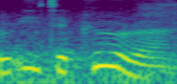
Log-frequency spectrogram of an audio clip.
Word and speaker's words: Itakura: So here's the question: do I pronounce the U in that or not? Is it Itakra or is it Itakura? You know, if you write Asuka but you say Aska, then I wonder. You know. Martina Staymont says last one. Aska? That's how you say his name? That's not how you write it. Martina Staymont says no Itakura. Itakura.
